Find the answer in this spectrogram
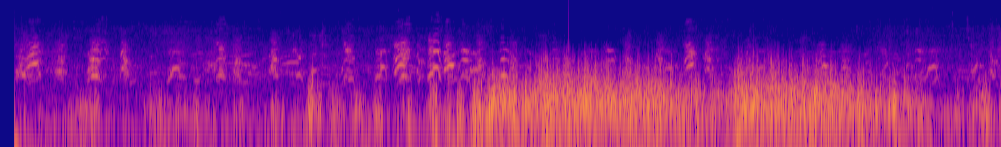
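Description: A dog barking repeatedly in short, high calls, with people talking in the background. A loud low rumble fills the middle few seconds.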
